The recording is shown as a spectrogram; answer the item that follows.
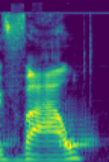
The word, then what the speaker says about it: Val: I'm not doing it this time, by the way, Val. Rhymes with pal, even though you aren't one.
